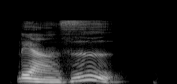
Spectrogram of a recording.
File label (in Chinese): "liang2zy6", 玉環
